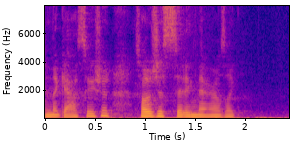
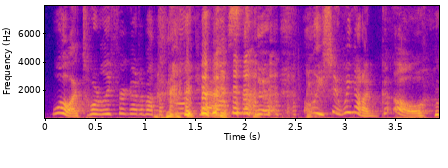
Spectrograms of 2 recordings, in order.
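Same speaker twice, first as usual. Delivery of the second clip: high, louder laughing panic; laughing pretend alarm; mock panic; 11 semitones higher, 5 dB louder than usual. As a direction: blurt it as if just remembering. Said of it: "And you were like".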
